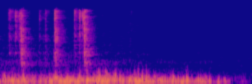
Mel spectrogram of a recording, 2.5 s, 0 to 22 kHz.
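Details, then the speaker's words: 2004 Harbor Breeze Belhaven ceiling fan with bad bearings, loosely tightened mounting bracket making it shake on medium and high, test run in downdraft: low steady hum with faint uneven rumble as it runs down; still runs good. "Now, even though this fan has bad bearings, it still runs good."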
